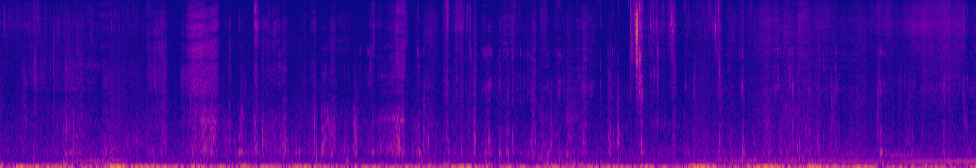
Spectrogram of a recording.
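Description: Close-miked eating of a Burger King Whopper Jr. made with extra mayo and ketchup: a bite into the soft bun, then crunching and chewing with lip smacks and sucking sauce off the fingers. One sharp smack stands out about six seconds in.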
